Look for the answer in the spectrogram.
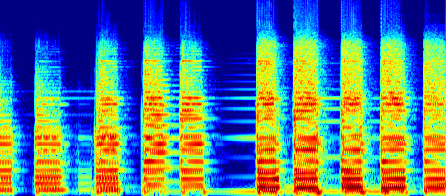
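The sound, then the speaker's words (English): An electric guitar played through an overdrive pedal on its B setting, with no clipping and a big volume boost, with loud, crisp strummed chords in a steady rhythm and a brief sustained ring in the middle. “The B setting is no clipping at all.”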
